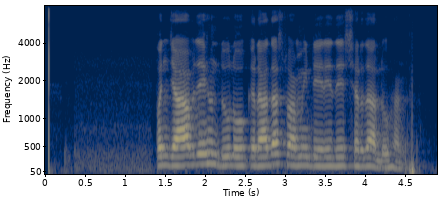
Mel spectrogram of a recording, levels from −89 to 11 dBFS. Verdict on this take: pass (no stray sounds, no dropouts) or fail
pass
